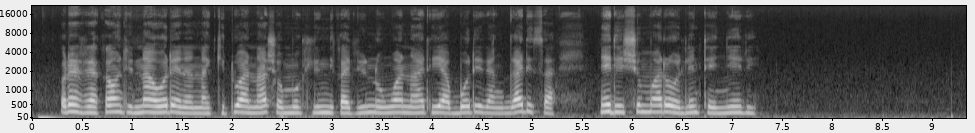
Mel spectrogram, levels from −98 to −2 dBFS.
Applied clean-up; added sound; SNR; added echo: none; none; none; none.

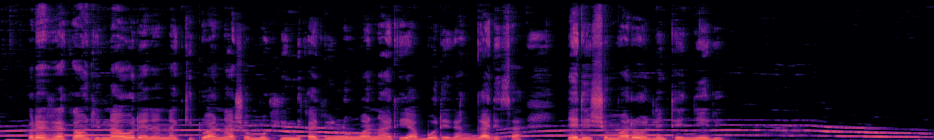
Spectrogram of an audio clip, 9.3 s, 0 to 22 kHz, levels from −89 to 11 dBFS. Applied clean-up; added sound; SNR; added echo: classical method log-MMSE.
